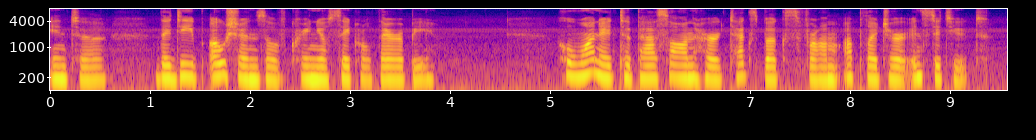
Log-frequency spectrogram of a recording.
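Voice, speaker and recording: Fairly slow speech with monotone, flat intonation. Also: woman. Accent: Russian. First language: Russian. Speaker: author, nomad. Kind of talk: reading aloud.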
